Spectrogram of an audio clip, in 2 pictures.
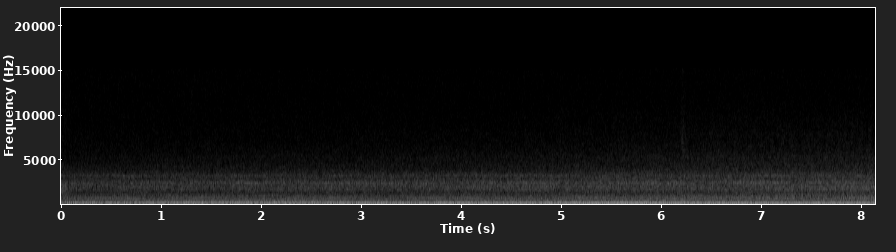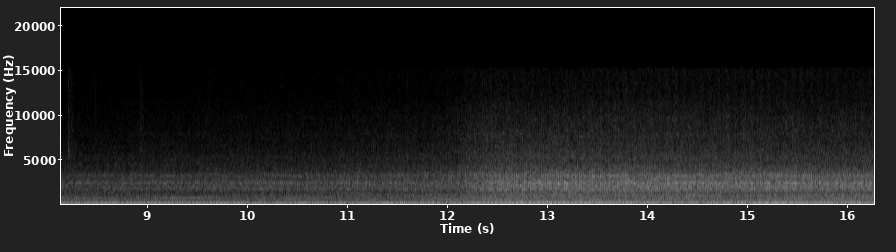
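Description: Thermo King SB-210 trailer refrigeration unit running steadily, a diesel engine hum with fan noise. It grows louder, with a marked rise in the upper hiss about twelve seconds in.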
